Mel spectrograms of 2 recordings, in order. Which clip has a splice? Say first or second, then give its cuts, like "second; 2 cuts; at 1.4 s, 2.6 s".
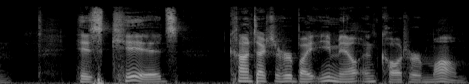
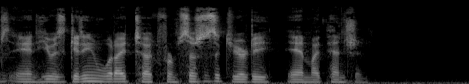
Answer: second; 1 cut; at 2.8 s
